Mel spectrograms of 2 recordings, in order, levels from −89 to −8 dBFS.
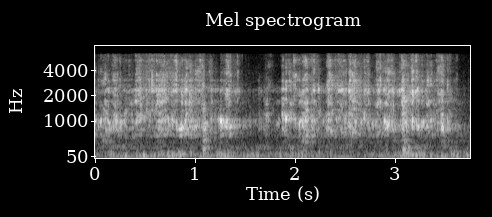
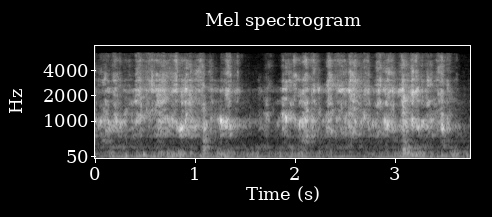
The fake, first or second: second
